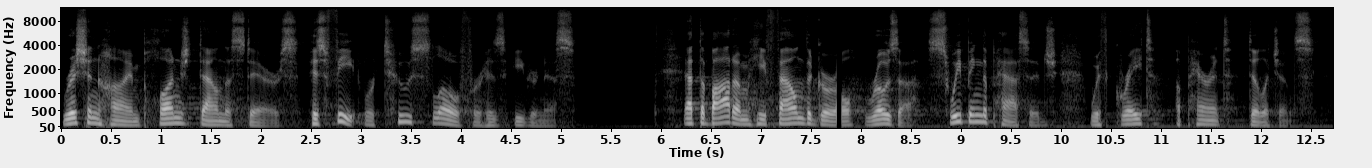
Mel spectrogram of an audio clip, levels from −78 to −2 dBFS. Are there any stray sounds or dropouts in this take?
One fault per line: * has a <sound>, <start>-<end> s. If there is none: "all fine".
* has a dropout, 7.8-7.8 s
